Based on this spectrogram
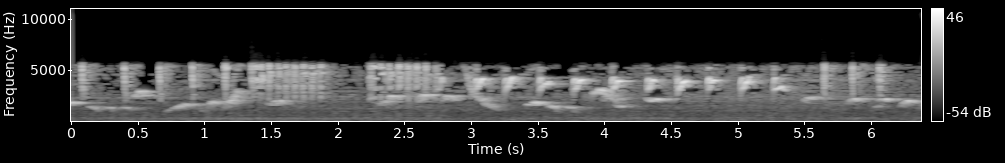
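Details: Cucak kinoi song, used as a tutor recording for training other songbirds: varied slurred whistles and descending notes, then a run of sharp chirps repeated about twice a second, with faint low hum behind.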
